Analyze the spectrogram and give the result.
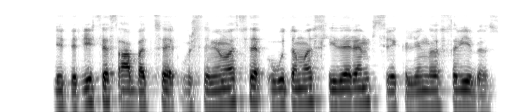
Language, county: Lithuanian, Panevėžys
